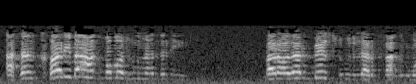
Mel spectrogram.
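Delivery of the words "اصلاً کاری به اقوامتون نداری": ordinary delivery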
